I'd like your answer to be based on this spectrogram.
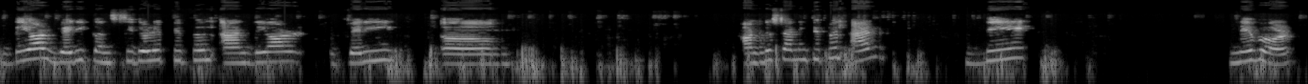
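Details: Woman who has stammered since age six, speaking in a real interview; stammering.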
